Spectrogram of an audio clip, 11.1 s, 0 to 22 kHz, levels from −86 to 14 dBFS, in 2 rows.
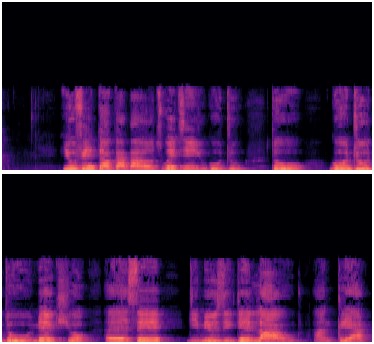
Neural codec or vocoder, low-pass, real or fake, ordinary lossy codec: none; 10.8 kHz; real; MP3, 64 kbps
